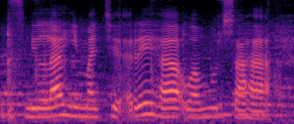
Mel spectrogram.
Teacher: imalah berarti sedikit membunyikan fathah ke arah kasroh atau setengah kasroh setengah fathah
